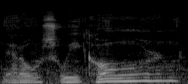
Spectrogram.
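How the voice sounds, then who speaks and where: A man's voice: mid-range voice, lively intonation, drawn-out words, mellow, slight background noise. A man chatting casually in an ASMR cook-along style as he cooks, playfully repeating and drawing out his words. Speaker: host chatting while cooking. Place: home kitchen, indoors.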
